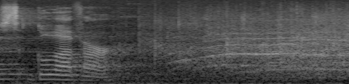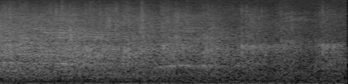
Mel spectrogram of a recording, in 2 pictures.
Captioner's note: audience applauding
